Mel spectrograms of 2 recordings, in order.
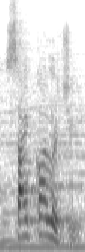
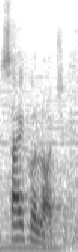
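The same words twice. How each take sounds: First: The stress is on the second syllable. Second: The stress is not on the second syllable. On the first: The speaker calls it right. "it's the second syllable that is stressed" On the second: The speaker calls it wrong. "this is not psychology"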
